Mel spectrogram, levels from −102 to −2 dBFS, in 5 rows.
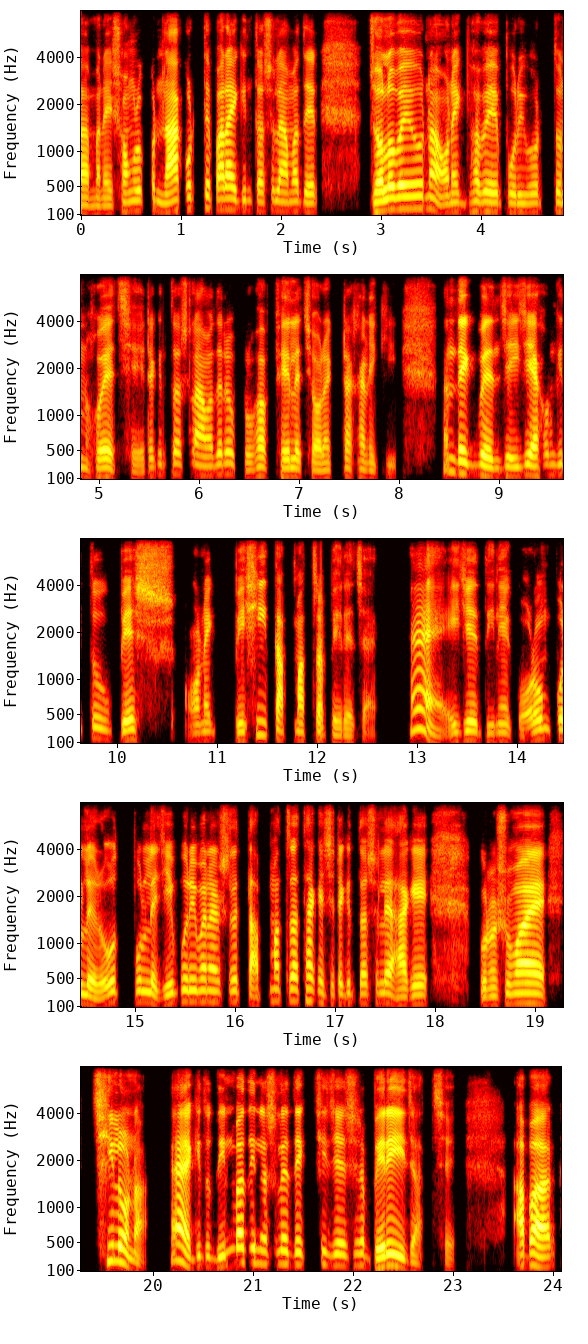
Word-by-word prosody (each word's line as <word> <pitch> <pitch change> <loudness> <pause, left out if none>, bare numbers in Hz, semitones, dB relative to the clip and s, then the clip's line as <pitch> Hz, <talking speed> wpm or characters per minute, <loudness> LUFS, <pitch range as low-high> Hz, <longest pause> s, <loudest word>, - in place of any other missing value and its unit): মানে 110 0 -5
সংরক্ষণ 145 +3 -5
না - - +10
করতে 175 +1 -6
পারায় 160 0 +5
কিন্তু 150 -1 -13
আসলে 145 +1 -4
আমাদের 135 -2 -2 0.6
জলবায়ুও 170 +5 +5
না 170 - +3
অনেকভাবে 135 +2 -2 0.2
পরিবর্তন 130 +1 -8
হয়েছে। 125 0 -1
এটা 125 +7 -8
কিন্তু 150 - -18
আসলে 150 - -5
আমাদেরও 150 +3 -5
প্রভাব 130 +5 -3
ফেলেছে 120 -1 -1
অনেকটা 110 +3 -6
খানিকই। 110 -3 -8 0.5
আন - - -7
দেখবেন 145 -5 +5
যে, - - -6
এই - - -5
যে - - +2
এখন 145 +2 -14
কিন্তু 155 - -11 0.3
বেশ 140 +1 +3 0.5
অনেক 125 +1 -4 0.2
বেশিই 190 +11 -1
তাপমাত্রা 125 - -1
বেড়ে 100 -2 -9
যায়। - - -15 0.4
হ্যাঁ? - - +3 0.2
এই 120 - -5
যে 130 - +4 0.2
দিনে 115 +1 -7 0.2
গরম 140 +2 -4
পড়লে, 140 -2 -1
রোদ 160 - -3
পড়লে 155 -2 -2
যে 130 - -2
পরিমাণে 165 -1 0
আসলে 160 +1 -5
তাপমাত্রা 170 0 -3
থাকে 170 -3 +1
সেটা 135 +1 -3
কিন্তু 140 -1 -11
আসলে 145 +1 -3 0.2
আগে 130 +2 +3 0.6
কোনো 115 +1 -4
সময় 145 +1 +8 0.5
ছিল 230 0 +2 0.2
না। - - -2 0.3
হ্যাঁ? - - +10
কিন্তু 150 0 -7
দিন 150 - -1
বা 215 - +8
দিন 210 -1 -2
আসলে 185 +1 -2
দেখছি 175 +1 -3
যে 165 - +2
সেটা 170 0 -6
বেড়েই 150 +3 +10
যাচ্ছে। 95 - -10 0.8
আবার 145 - +8
145 Hz, 165 wpm, -23 LUFS, 130-160 Hz, 0.8 s, না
